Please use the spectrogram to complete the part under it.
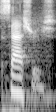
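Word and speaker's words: Chachere's: Is it Chastries? How do you pronounce it? – Sastries. – No, I'm going to argue that too. – No. Tony Sastries. Sastries.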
